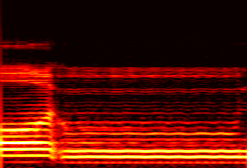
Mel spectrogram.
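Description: Male Quran recitation in tajwid style: one long, drawn-out vowel held on a steady pitch, stepping down about half a second in to a lower sustained note.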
